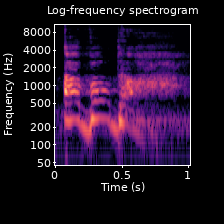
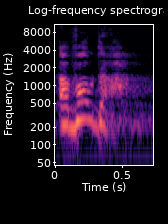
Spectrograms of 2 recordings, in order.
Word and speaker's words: Avodah: Avodah. Everybody say that. Avodah. All right, now you got to say it like you kind of from over there. Kind of Avodah.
